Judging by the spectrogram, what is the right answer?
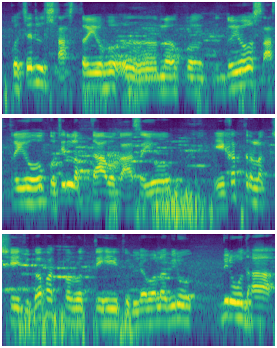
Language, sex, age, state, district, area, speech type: Sanskrit, male, 45-60, Odisha, Cuttack, rural, spontaneous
